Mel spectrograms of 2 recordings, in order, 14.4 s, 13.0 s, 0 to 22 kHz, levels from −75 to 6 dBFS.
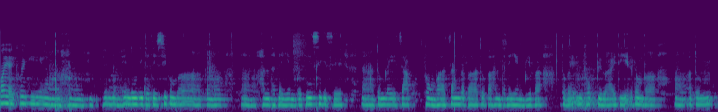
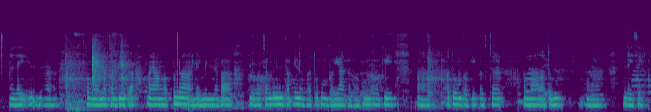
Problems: background conversations at intervals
